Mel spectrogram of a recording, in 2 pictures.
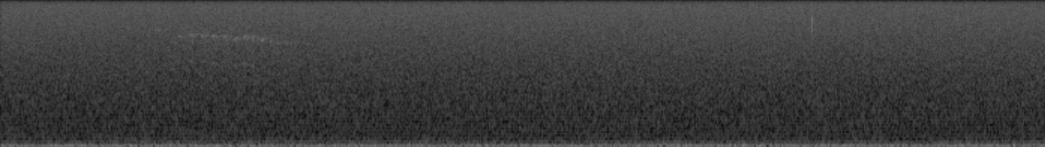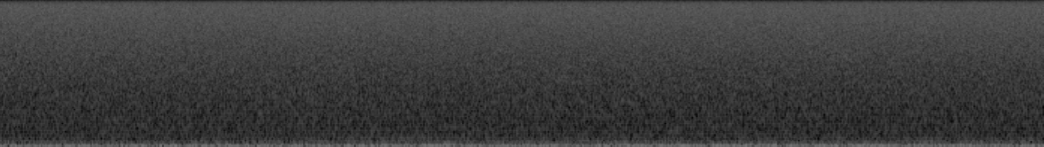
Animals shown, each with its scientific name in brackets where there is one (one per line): Downy Woodpecker (Dryobates pubescens)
